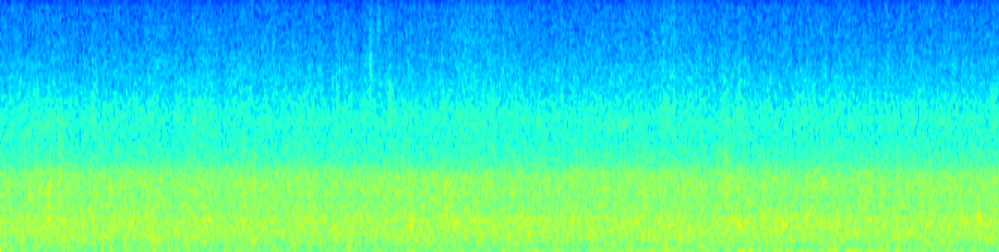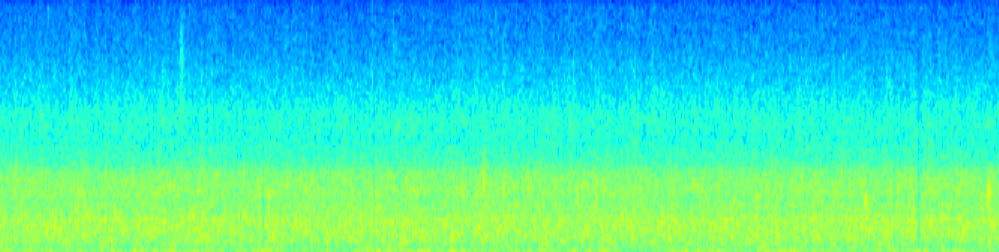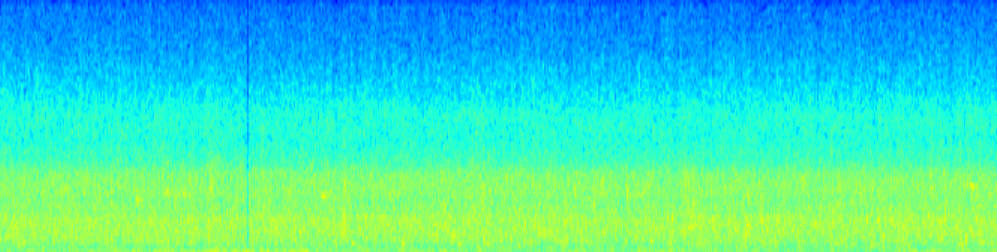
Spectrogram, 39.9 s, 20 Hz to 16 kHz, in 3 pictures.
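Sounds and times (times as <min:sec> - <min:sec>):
creek rushing over rocks: 0:00.0 - 0:39.9.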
